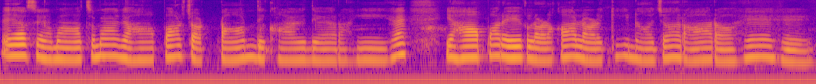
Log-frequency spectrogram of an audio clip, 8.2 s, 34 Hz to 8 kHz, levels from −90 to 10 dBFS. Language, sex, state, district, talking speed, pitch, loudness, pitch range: Hindi, female, Rajasthan, Jaipur, 140 wpm, 185 Hz, -19 LUFS, 170-205 Hz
